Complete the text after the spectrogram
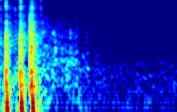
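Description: Rapid gunshots crack loudly.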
